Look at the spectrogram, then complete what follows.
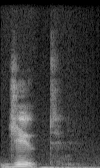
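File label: "jute", English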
